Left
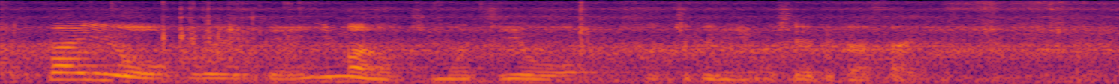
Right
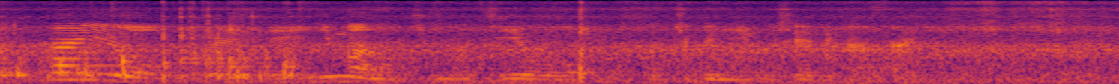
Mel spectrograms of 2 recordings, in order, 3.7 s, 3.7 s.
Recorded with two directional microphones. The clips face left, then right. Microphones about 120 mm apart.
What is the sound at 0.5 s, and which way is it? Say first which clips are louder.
Speech: right 1 dB; 25° right (ahead or behind).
